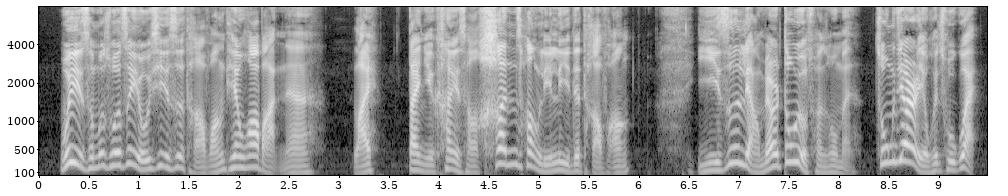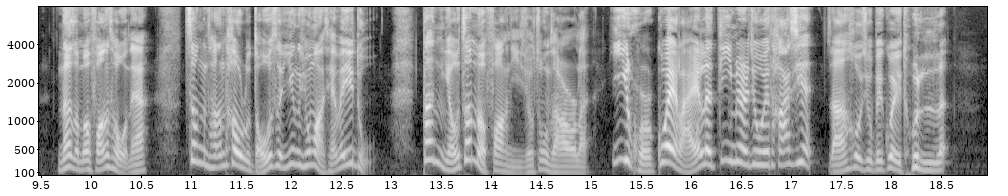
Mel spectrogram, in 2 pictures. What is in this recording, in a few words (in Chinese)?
东北方言 男 东北话手游 塔防游戏; 方言配音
